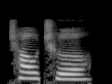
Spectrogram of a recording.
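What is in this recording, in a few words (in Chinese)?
"超车", Mandarin Chinese; chinese flashcards; hsk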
